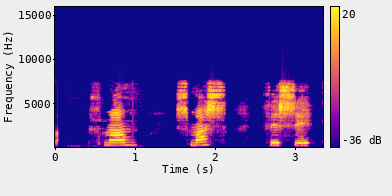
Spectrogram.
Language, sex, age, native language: Icelandic, female, 9, Icelandic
